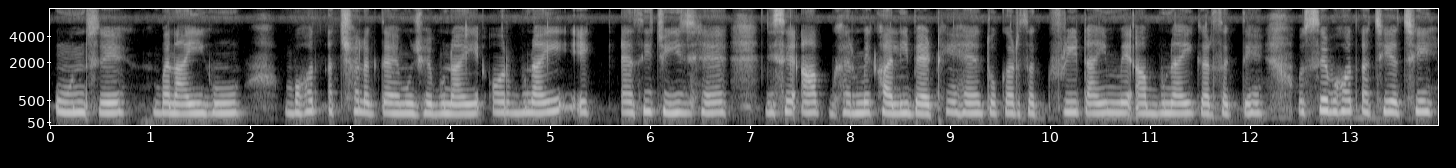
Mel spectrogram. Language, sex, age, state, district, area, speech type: Urdu, female, 18-30, Uttar Pradesh, Mirzapur, rural, spontaneous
